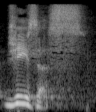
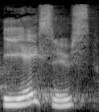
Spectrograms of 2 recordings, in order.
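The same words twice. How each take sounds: First: Jesus said as plain English gee-zus. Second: Jesus said as yay-soos, a Greek-style sound. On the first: Preacher shows how English speakers say the name, gee-zus. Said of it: "we say Joshua and Jesus like this". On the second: Preacher shows how the Greek New Testament says the name, yay-soos. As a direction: say Jesus like yay-soos, not gee-zus. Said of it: "When you take Joshua or Yeshua into the Greek New Testament, it sounds like". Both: Shown as a demonstration.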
